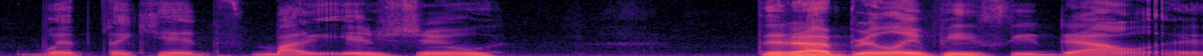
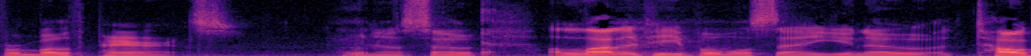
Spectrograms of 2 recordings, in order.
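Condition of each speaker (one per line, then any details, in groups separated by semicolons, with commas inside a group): Friedreich ataxia; progressive nerve damage; progressed over years, tires easily, uses voice texting
No condition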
